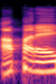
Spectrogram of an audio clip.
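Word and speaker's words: あっぱれ: Uh the accent is on the Aare low high low.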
